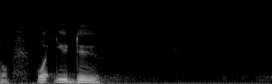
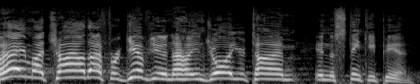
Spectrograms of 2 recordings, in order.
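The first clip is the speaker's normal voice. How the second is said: a hint of a lazy God, higher and louder; mock God; 11 semitones higher, 7 dB louder than usual. Pastor mockingly voicing God to a sinner. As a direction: toss it off lightly as a careless God. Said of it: "He doesn't just go".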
